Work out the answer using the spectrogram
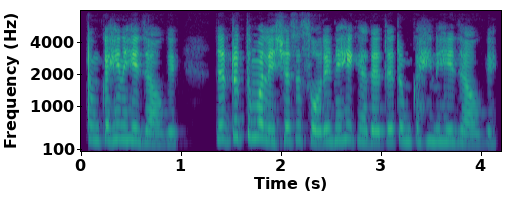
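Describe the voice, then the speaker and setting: A woman's voice: sits high, a little fast, muffled recording, natural voice. A woman voicing a stern middle-aged mother in an audio novel, scolding her son with authority.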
